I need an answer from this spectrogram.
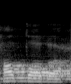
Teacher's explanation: حا وسط حلق سے ادا کریں گے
